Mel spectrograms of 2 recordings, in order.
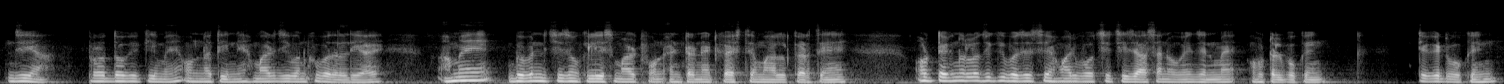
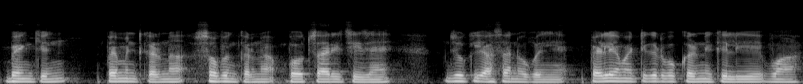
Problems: none marked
